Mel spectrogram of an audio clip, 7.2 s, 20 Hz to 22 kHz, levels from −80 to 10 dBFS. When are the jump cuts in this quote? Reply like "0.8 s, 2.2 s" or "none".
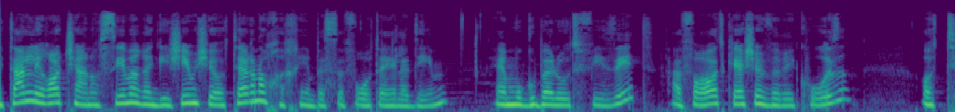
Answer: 5.0 s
